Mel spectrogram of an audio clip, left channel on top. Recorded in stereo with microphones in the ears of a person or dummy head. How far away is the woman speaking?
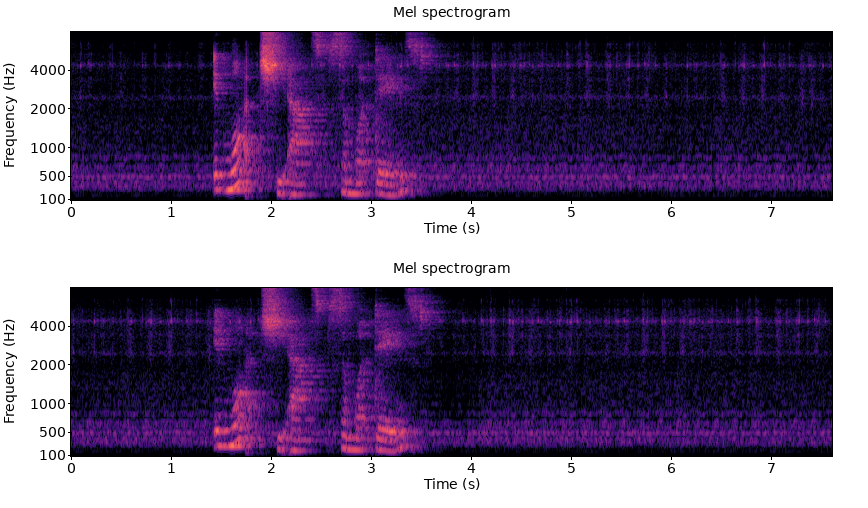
About 0.8 m.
